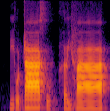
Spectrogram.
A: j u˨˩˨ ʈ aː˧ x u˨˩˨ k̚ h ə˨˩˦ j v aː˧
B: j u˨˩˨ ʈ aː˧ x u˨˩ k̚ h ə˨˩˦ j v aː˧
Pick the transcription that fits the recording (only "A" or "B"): B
